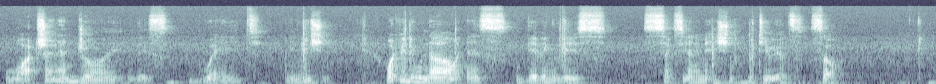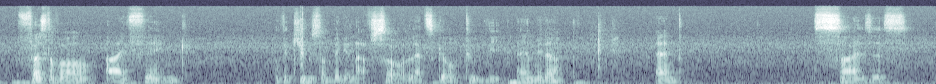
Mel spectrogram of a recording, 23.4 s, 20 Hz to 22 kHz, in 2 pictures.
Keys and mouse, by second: 8.9 space, 9.2 shift+Left, 16.8 click, 18.8 Tab, 22.2 s.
